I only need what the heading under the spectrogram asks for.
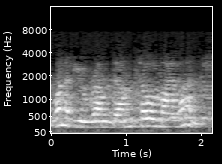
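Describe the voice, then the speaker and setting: An actor playing an officious, irritated department-store announcer over a public-address system in a 1950s radio comedy. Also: male voice, high-pitched, moderate pace, a crowd in the background. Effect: echoing public-address announcement. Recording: echoey, distant, tinny, loud music behind.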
